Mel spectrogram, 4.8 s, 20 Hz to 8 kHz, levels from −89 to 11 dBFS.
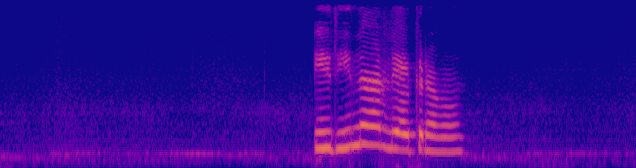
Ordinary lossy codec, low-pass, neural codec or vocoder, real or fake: none; 7.2 kHz; codec, 16 kHz, 1 kbps, X-Codec, HuBERT features, trained on balanced general audio; fake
